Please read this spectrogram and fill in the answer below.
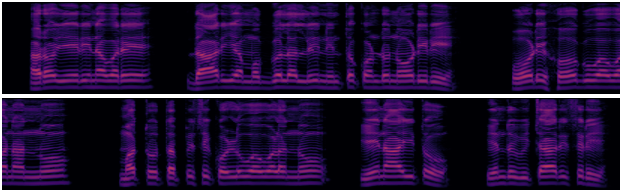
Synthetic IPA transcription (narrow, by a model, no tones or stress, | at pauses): ɐɾojeːɾinɐʋɐɾe̞ | d̪aːɾijɐmɔɡːulɐlːinint̪uko̞ɳɖuno̞ːɽiɾi | oːɽihoːɡuʋɐʋɐnɐnːu | mɐt̪ːut̪ɐpːisikoɭːuʋɐʋɐɭɐnːu | e̞ːnaːjit̪u | e̞nd̪uʋit͡ʃaːɾisiɾi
